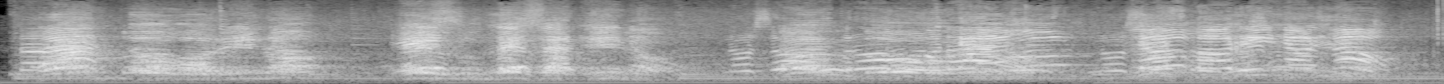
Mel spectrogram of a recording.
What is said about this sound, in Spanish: Lo que oímos son protestas de ganaderos en Cuenca, también se dieron en Valencia, en Burgos, en Segovia, contra la proliferación de las macrogranjas y sobre el impacto que tenía sobre el mercado y sobre la calidad de lo que exportamos.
